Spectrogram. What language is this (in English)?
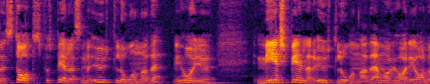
Swedish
